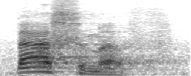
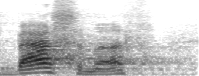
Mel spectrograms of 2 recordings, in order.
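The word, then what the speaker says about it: Basemath: naftali he also took basimath basimath was my mom's name by the way in hebrew it's basimouth in arabic it was basima you didn't pronounce the f at the end that was my mom's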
